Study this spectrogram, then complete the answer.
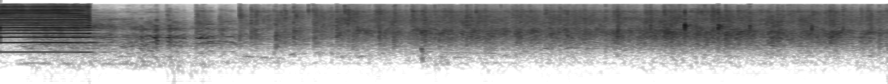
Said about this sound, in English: And you can stick that car horn up your...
